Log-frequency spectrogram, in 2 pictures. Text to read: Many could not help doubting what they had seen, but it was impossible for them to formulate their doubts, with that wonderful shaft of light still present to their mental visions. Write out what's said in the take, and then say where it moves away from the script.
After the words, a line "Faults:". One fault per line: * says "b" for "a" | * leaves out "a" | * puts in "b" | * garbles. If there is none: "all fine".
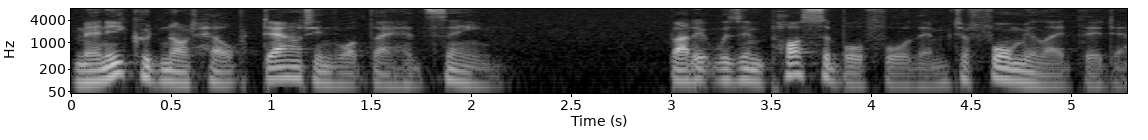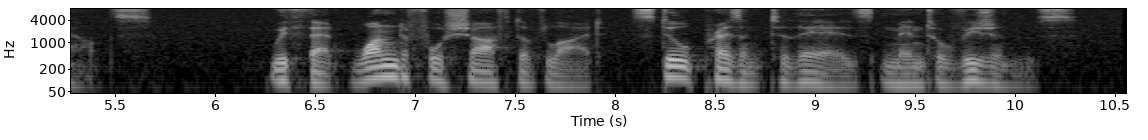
Many could not help doubting what they had seen, but it was impossible for them to formulate their doubts, with that wonderful shaft of light still present to theirs mental visions.
Faults:
* says "theirs" for "their"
